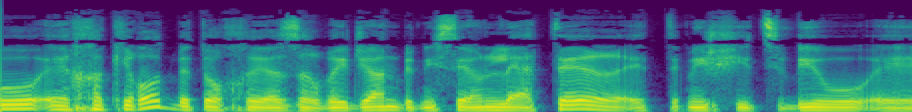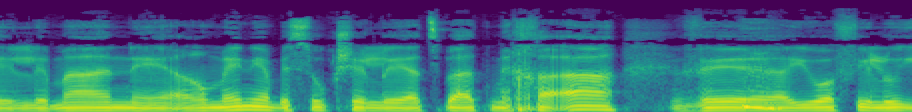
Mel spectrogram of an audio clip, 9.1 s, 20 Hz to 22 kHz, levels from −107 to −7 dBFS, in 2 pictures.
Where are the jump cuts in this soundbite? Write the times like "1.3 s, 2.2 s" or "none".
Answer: 7.7 s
